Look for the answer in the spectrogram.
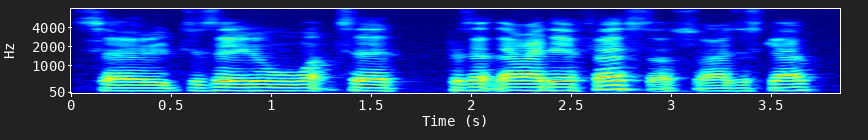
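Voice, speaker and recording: A man at a tabletop game explaining the rules and pitching an idea, hesitant and a little apologetic. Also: little pitch movement, moderate pace, darkish tone. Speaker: player.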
